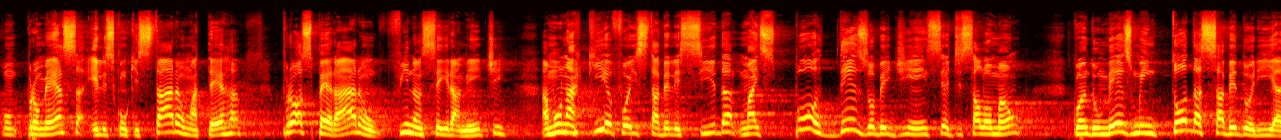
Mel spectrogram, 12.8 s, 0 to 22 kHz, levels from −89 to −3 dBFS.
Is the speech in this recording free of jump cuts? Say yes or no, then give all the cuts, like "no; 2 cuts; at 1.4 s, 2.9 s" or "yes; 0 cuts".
yes; 0 cuts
